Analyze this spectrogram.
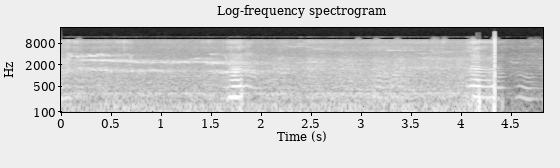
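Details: Hive entrance in spring, 24 May 2012, captured by a tiny spy camera: continuous deep bee drone, brief louder buzzes as insects pass the microphone, and a sharp click near the end.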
